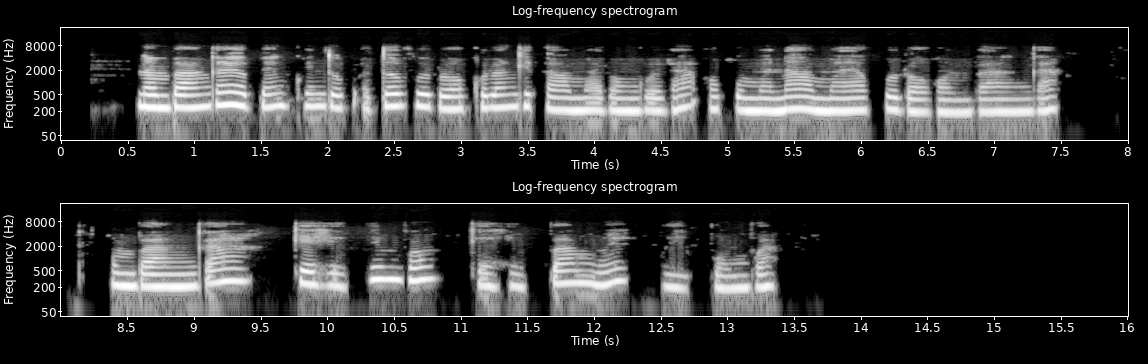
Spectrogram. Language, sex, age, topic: Oshiwambo, female, 18-24, finance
